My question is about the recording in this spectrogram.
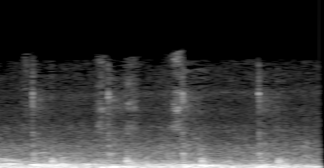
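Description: Chest compressions on a CPR training manikin, each push giving a short click, about two a second in a steady rhythm.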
